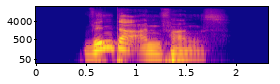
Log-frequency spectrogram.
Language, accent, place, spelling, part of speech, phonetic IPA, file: German, Germany, Berlin, Winteranfangs, noun, [ˈvɪntɐˌʔanfaŋs], De-Winteranfangs.ogg
- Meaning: genitive singular of Winteranfang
